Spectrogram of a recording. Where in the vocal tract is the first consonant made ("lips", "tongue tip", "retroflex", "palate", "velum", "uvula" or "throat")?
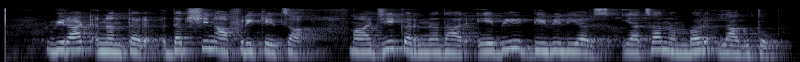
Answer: lips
